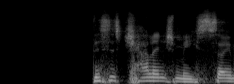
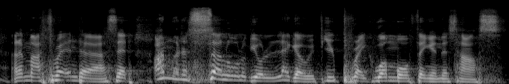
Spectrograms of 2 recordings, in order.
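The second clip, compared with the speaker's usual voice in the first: fired-up sermon voice, much higher and louder; full-force preaching; 4 semitones higher, 5 dB louder than usual. Acted. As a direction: preach it high and loud, pushing hard. Preaching continues.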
